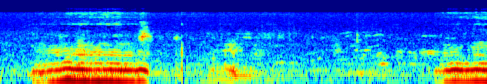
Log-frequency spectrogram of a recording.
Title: Funny snoring dog ( Un caine ce sforaie ) :))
